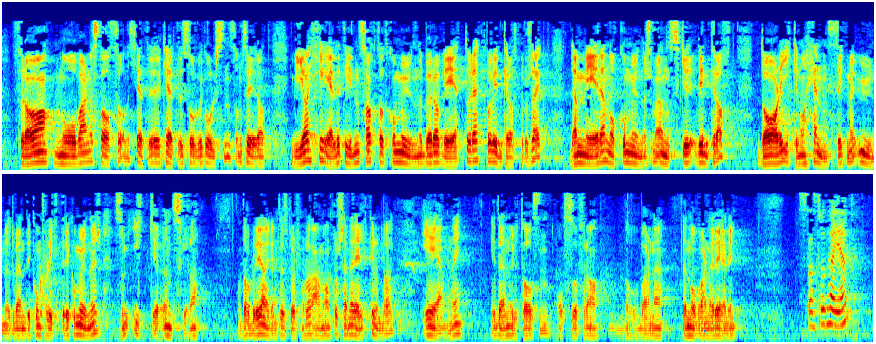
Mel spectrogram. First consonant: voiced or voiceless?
voiceless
